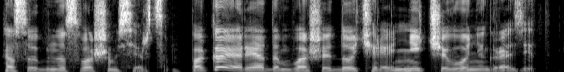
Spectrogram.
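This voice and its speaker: A woman playing a calm, unflappable demon bodyguard. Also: low-pitched, dry recording, studio quality. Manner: calm, measured, composed.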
